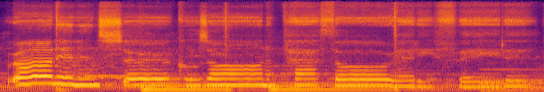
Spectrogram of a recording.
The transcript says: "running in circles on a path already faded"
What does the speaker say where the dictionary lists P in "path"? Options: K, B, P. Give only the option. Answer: P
